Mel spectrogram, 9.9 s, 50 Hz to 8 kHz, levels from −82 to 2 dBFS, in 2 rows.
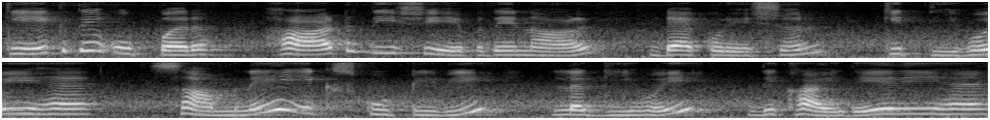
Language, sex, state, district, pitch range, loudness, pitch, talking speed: Punjabi, female, Punjab, Pathankot, 220-285 Hz, -16 LUFS, 250 Hz, 135 wpm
